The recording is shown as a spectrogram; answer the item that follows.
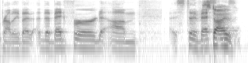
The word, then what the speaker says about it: Stuyvesant: He grew up in the I'm going to butcher the pronunciation probably, but the Bedford Stuyvesant. Stuyvesant.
